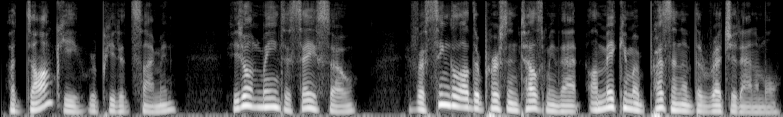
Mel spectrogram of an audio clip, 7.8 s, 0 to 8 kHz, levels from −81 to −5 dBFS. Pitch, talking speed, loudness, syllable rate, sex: 125 Hz, 205 wpm, -19 LUFS, 5.8 syllables/s, male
